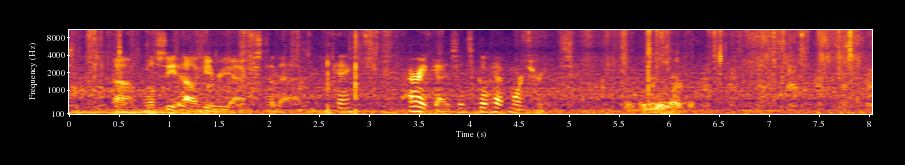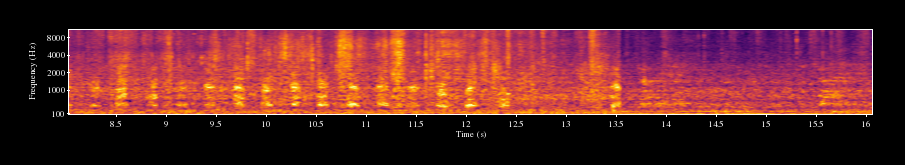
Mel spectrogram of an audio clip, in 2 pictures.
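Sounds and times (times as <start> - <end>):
rustling on grass: 0.0 - 16.0
dogs sniffing: 5.0 - 14.3.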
